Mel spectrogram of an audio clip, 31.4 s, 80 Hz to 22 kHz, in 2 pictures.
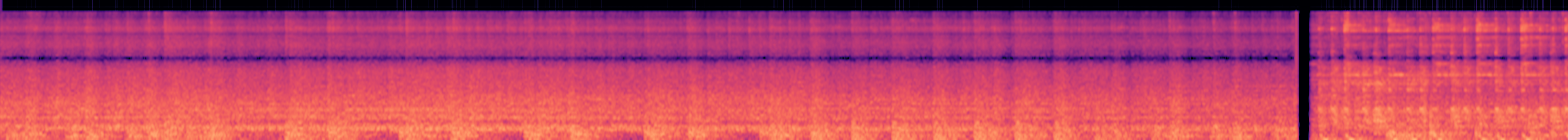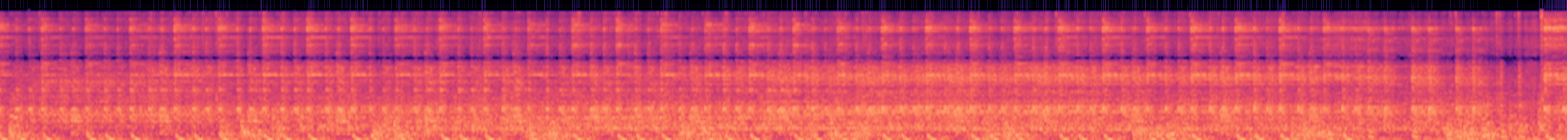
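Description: Loud percussion-heavy music with a steady, driving drum beat. It drops out for an instant about 13 seconds in and comes back louder, with faster beats.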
